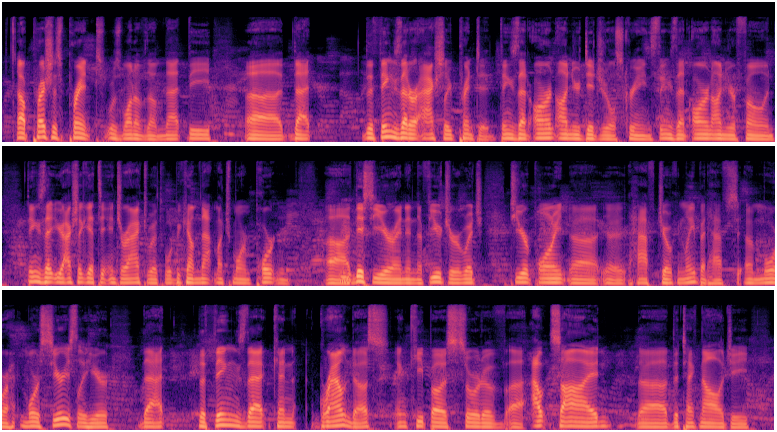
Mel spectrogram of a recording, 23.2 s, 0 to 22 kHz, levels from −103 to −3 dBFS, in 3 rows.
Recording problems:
chatter from many people; faint; throughout; 25 dB below the speech

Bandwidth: 14 kHz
